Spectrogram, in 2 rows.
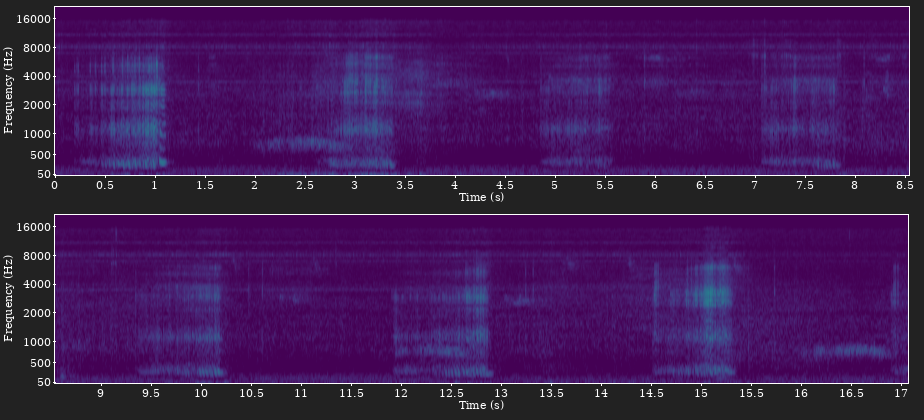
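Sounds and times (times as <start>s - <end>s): soft snoring: 0.2s - 1.2s, 2.0s - 3.8s, 4.8s - 5.6s, 7.1s - 7.9s, 9.4s - 10.3s, 11.9s - 13.0s, 14.5s - 15.4s.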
